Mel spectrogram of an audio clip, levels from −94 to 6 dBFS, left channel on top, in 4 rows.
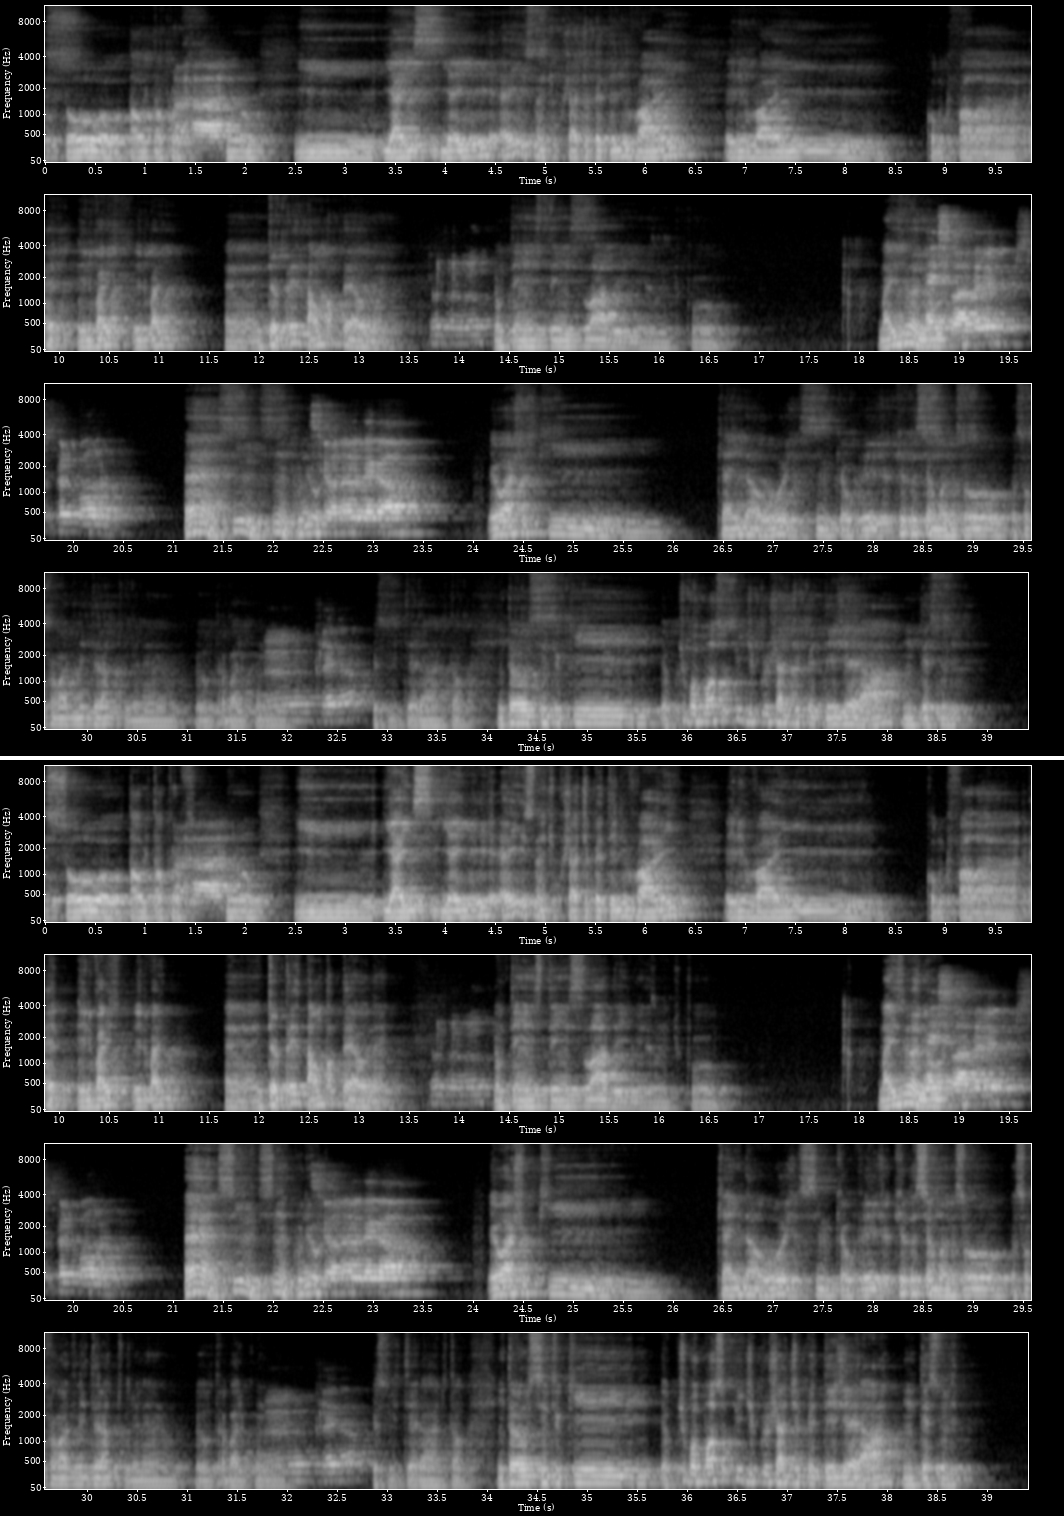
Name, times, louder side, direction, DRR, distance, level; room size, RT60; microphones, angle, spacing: voice 1, 0.0-1.5 1.8-2.1 2.5-6.5 6.8-8.4 8.9-11.3 11.7-13.3 14.4-16.6 18.2-18.9 21.1-22.5 24.2-25.9 26.5-32.0 32.9-33.8 34.1-38.8, right 1 dB, 75° right, 0 dB, 5.4 m, -23 dB
voice 2, 1.3-1.8 13.7-14.3 18.7-20.4 22.3-23.4 31.8-32.7, left 1 dB, 20° left, 5 dB, 7.6 m, -22 dB
28.0 x 19.5 x 9.5 m, 0.71 s
head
